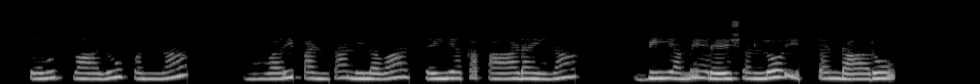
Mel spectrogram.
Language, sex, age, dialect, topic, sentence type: Telugu, female, 18-24, Southern, agriculture, statement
